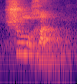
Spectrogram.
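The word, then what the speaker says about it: שולחן: So the second syllable is chan. Shulchan. Shulchan, the Hebrew word for table. Shulchan. You hear the quick oo sound over there.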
